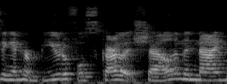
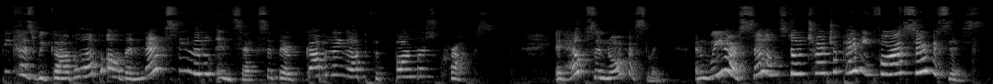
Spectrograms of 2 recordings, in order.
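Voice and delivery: high, proud little ladybug voice; a prim ladybug boasting sweetly, pitched high; 12 semitones higher, 7 dB louder than usual. Acted. Ladybug explains to James, high and proud.

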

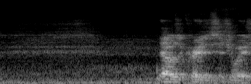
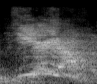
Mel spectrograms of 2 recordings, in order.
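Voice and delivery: shrieked much higher, a jubilant mock whoop; triumphant yell. Actor reenacting his celebration after nailing the monologue, high excited whoop. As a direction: let out a squeal of pure victory.

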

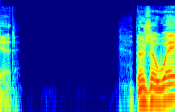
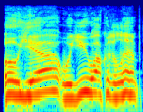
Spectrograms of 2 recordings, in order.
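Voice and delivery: retold retort; 6 semitones higher than usual. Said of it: "like Kelly said".

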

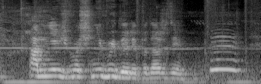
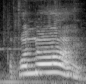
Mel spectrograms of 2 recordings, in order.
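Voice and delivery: higher, louder repeat of the question; louder insistent; 6 semitones higher, 9 dB louder, slower than usual. Real, not acted. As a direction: demand it louder.

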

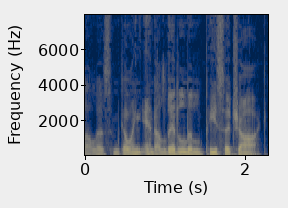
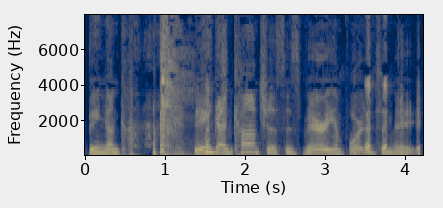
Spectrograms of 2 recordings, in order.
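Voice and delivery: higher-pitched, breaking into laughter; laughing; 8 semitones higher than usual. Real, not acted. Guest confessing love of being unconscious, laughing. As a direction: say it through a real laugh.

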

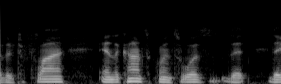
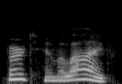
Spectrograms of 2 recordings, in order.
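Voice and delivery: slow, high cry of disbelief; high, shocked woman's exclaim; horrified exclamation; 10 semitones higher, 4 dB louder, slower than usual. A narrator's reading. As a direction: echo it aghast, pitch leaping up. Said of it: "exclaimed Julia".

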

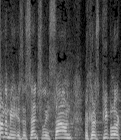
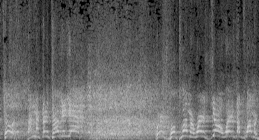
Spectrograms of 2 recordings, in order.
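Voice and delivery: manic McCain; 10 semitones higher than usual. Retold or imitated. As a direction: rant like a man off his meds. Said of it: "wandering around the mall going".

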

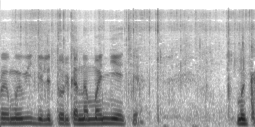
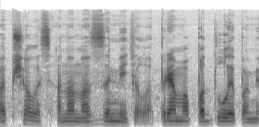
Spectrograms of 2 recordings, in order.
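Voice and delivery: ordinary delivery

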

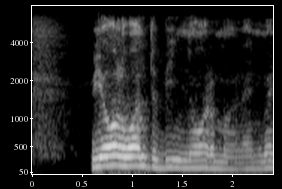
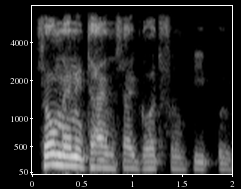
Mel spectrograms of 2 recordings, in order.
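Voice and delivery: ordinary talk, nothing marked

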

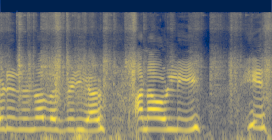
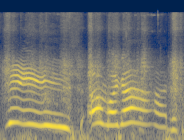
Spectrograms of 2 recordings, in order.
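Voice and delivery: shocked outburst; 6 semitones higher, much slower than usual. Real, not acted. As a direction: blurt out in horrified surprise. Sees something disgusting.

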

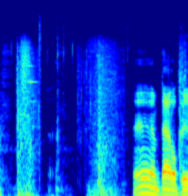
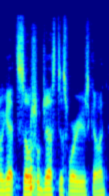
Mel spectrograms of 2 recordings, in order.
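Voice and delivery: usual speaking voice

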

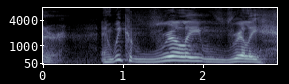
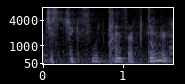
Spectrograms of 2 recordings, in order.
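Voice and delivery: much softer, mocking mimic through a laugh; mocking repeat; 15 dB quieter, faster than usual. Pastor mocks wife's text to himself, softly mocking. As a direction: parrot the text back with a snicker. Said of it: "I'm like".

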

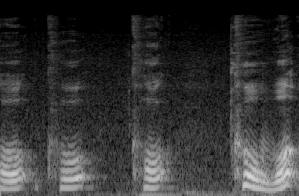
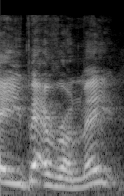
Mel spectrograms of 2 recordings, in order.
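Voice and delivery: cocky taunt; 8 semitones higher, 10 dB louder than usual. Pretend. Taunting enemy.

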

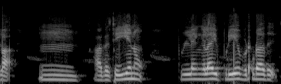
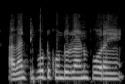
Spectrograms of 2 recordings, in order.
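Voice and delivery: normal talking voice

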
